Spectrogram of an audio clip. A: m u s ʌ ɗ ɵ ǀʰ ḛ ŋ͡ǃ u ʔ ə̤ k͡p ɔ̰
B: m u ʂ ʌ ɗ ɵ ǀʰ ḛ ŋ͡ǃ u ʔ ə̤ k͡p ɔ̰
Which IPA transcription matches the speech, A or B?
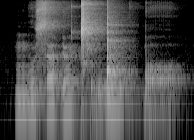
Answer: A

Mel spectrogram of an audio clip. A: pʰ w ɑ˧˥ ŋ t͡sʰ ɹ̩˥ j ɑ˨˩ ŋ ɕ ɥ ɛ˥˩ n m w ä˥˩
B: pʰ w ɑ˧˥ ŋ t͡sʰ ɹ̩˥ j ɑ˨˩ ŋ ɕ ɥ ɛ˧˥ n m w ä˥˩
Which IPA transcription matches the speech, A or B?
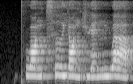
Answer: B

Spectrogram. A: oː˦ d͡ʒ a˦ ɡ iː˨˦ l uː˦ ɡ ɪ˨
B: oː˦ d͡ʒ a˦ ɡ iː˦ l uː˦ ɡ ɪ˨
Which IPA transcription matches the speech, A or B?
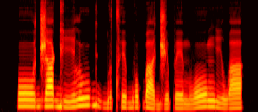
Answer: A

